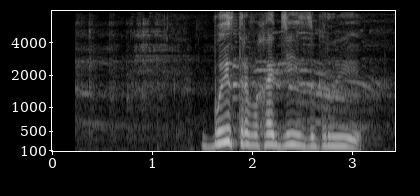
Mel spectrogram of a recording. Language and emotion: Russian, angry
